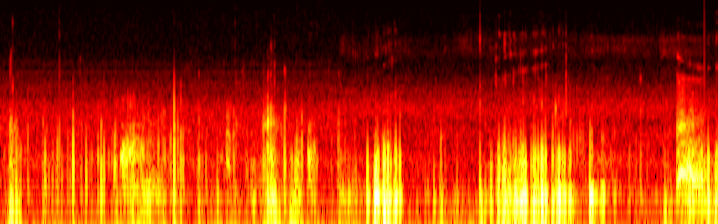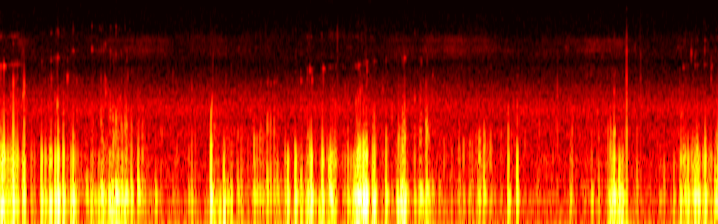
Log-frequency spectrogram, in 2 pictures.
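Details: Low, irregular gurgling rumbles coming and going in waves; stomach growling (borborygmi).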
